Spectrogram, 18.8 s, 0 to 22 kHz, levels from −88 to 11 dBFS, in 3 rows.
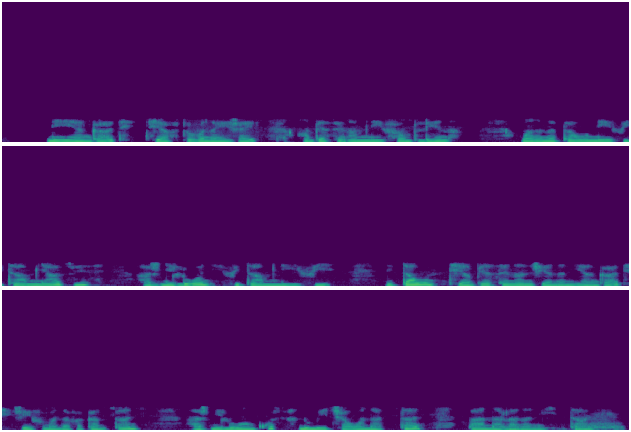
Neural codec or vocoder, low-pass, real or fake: none; 3.6 kHz; real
